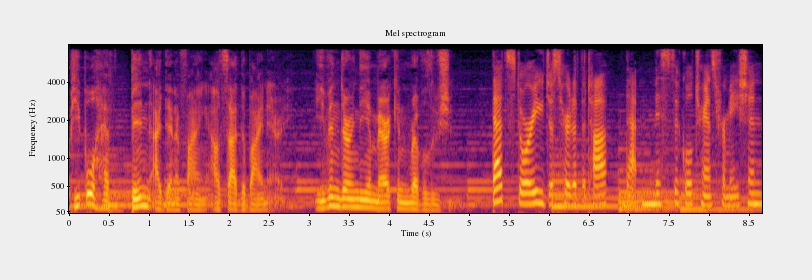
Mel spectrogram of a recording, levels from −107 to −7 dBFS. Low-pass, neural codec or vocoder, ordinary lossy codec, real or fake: 7.2 kHz; none; MP3, 64 kbps; real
